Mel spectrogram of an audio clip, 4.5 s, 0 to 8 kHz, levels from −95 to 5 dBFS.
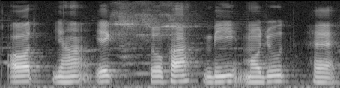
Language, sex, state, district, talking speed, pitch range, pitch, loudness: Hindi, male, Chhattisgarh, Bastar, 90 wpm, 140-155 Hz, 150 Hz, -18 LUFS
